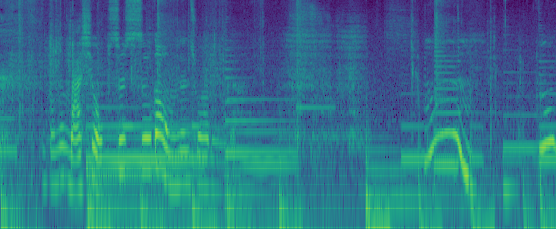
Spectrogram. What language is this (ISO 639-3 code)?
kor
